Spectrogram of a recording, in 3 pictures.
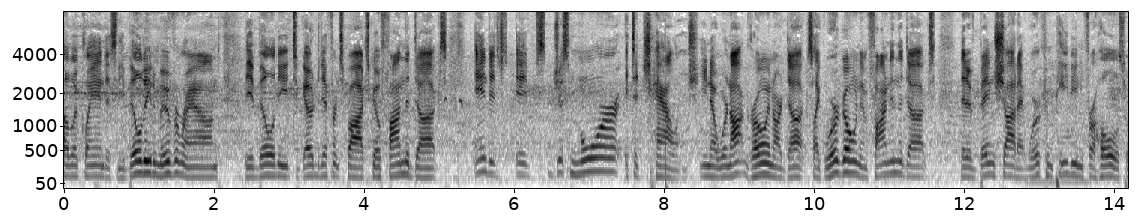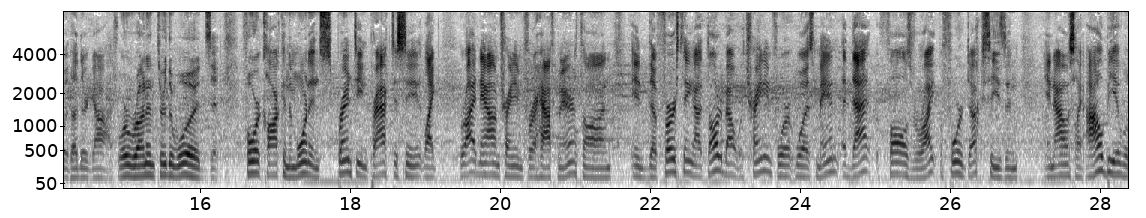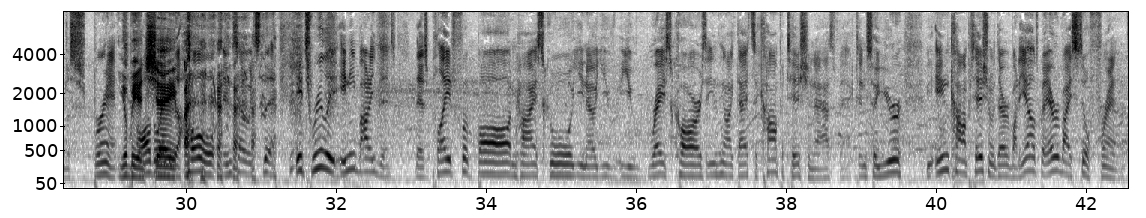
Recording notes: We are on location at the Delta Waterfowl Expo in Little Rock.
